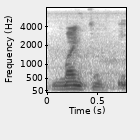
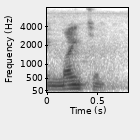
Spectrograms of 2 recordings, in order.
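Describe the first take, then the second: First: The T sound in the middle is pronounced. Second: The same.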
